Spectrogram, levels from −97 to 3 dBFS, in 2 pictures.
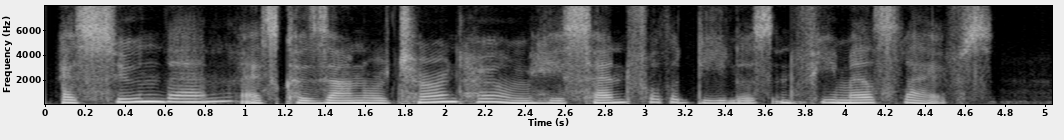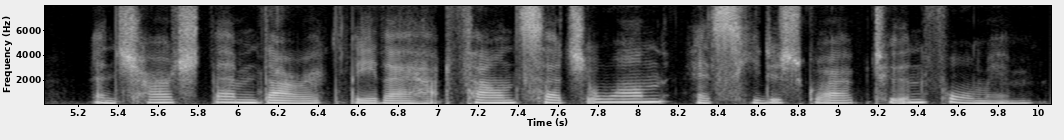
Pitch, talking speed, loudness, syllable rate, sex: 210 Hz, 185 wpm, -18 LUFS, 4.9 syllables/s, female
